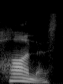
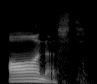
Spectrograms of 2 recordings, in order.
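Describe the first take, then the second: First: The first h sound is pronounced. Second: The first h sound is silent. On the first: The speaker calls it wrong. "We don't say honest" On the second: The speaker calls it right. "We never pronounce h. We say honest"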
